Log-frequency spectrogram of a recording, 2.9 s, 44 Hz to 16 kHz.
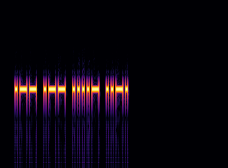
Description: Morse code, heard as a keyed tone, about 40 wpm, 700 Hz. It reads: WW4F
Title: USA Call Signs - 4 Characters - 2x Character Spacing - 40wpm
